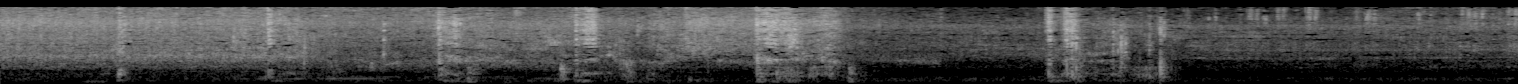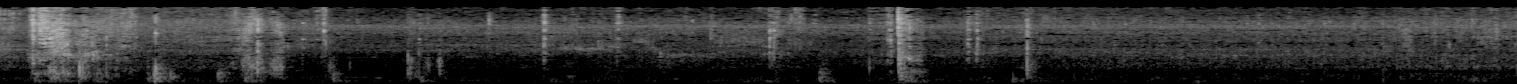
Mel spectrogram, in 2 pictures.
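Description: Meat sizzles and crackles in hot oil.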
